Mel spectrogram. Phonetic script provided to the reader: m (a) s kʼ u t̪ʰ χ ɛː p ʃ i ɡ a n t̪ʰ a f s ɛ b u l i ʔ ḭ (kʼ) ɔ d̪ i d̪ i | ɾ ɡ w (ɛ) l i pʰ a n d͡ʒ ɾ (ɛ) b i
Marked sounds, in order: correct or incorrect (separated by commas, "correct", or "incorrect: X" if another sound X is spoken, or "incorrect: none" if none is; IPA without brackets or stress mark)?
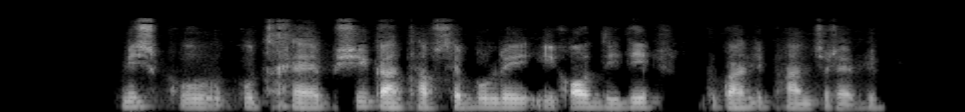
incorrect: i, incorrect: qʼ, incorrect: a, correct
